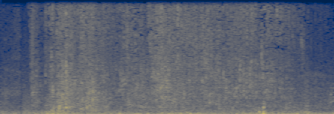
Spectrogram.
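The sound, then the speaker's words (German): Water sloshes and splashes steadily as a person gets into icy, very cold water, a busy churning wash with one sharper splash near the end, and no voices. “Wie fühlst du dich jetzt, wo du im eiskalten Wasser bist?”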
